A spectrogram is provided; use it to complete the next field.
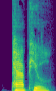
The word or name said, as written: papule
